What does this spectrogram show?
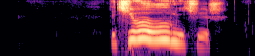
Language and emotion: Russian, angry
